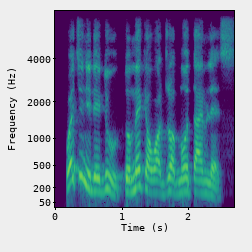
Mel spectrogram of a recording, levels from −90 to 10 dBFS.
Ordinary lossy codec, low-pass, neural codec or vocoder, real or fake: none; 7.2 kHz; codec, 16 kHz in and 24 kHz out, 1 kbps, XY-Tokenizer; fake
